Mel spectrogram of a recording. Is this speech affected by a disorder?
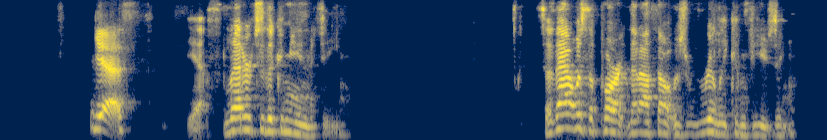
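No.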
